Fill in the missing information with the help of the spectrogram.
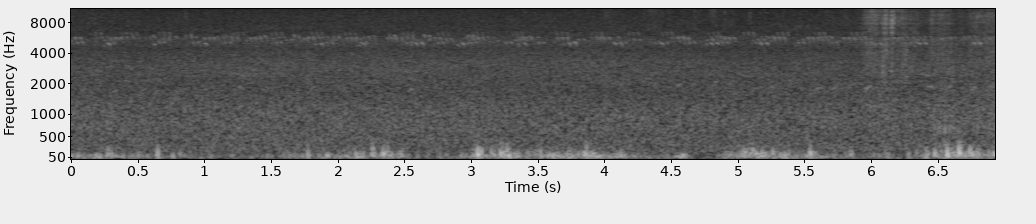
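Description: A steady, pulsing high insect trill from the pond bank, over uneven low rumbles. About six seconds in come brief rustling crackles as someone stands and steps away through the grass.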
